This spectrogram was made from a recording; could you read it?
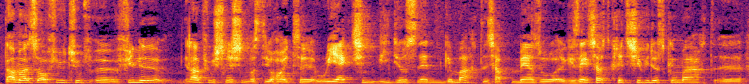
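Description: A man's voice: on the high side, fairly even intonation, brisk, few pauses, warm tone. A man chatting as a podcast guest, telling his story in a loose, rambling way full of fillers. His voice sits a little above the usual male range. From Germany. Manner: laid-back, rambling, heavy use of fillers. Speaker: podcast guest, former online comedian. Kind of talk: casual interview storytelling.

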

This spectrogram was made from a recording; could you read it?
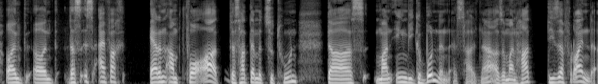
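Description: Gravelly-voiced man telling his story. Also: medium pitch, no echo, clean studio sound. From Iraq. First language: Arabic. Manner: earnest, animated, frequent fillers. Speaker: guest. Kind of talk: conversational interview.

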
